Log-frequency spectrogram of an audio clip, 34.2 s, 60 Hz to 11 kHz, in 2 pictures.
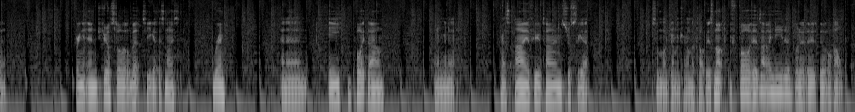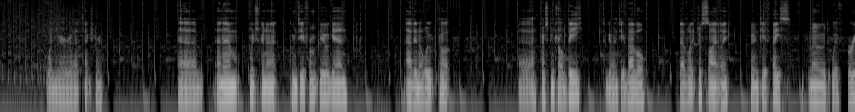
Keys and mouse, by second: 2.3 shift+middle click, 2.7 middle click, 4.7 shift+middle click, 6.3 e, 9.0 i, 10.3 i, 11.1 i, 12.3 i, 13.4 Tab, 13.6 click, 13.9 Tab, 14.2 shift+middle click, 14.4 Tab, 14.8 middle click, 15.4 middle click, 16.0 shift+middle drag, 16.6 middle drag, 17.1 shift+middle drag, 18.0 middle drag, 19.5 middle drag, 20.0 shift+middle drag, 20.6 KP_1, 21.4 shift+drag, 22.0 Tab, 22.3 shift+click, 23.1 shift+click, 24.1 ctrl+r, 25.6 shift+middle click, 28.1 ctrl+b, 30.7 shift+middle click, 31.3 3, 31.9 3, 32.2 3, 32.7 shift+middle click.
